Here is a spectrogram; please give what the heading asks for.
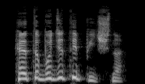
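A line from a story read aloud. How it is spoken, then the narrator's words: Smirking snort. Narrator (Russian): Хмыкнул Бенни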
